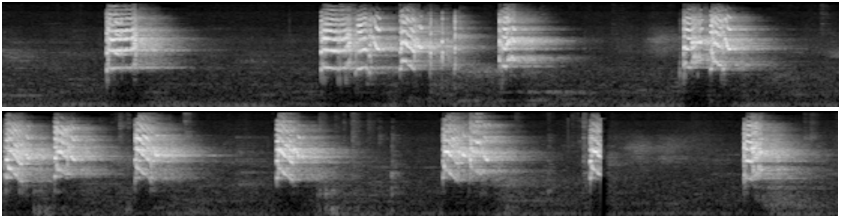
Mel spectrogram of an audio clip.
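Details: Shrill, scratchy chirps from a breeding pair of lovebirds, some doubled into quick stuttering notes, spaced roughly every half second to second; a soft low background hum.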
